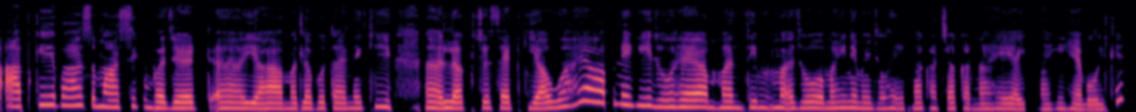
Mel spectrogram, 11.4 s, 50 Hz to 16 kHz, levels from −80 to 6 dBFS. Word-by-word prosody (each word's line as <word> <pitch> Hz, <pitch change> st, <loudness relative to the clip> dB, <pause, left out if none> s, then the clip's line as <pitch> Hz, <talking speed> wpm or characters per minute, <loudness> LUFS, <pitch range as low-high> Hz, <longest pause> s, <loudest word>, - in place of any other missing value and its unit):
आपके 295 Hz, +5 st, +1 dB
पास 280 Hz, 0 st, +1 dB
मासिक 230 Hz, +1 st, +1 dB, 0.2 s
बजट 190 Hz, -1 st, +2 dB
अ, 190 Hz, 0 st, +2 dB
या 180 Hz, -1 st, +4 dB
मतलब 185 Hz, 0 st, -1 dB
होता 185 Hz, 0 st, -2 dB
है 180 Hz, -, 0 dB
ना 185 Hz, 0 st, -3 dB
कि 235 Hz, -1 st, -1 dB, 0.4 s
अ, 200 Hz, -2 st, +3 dB
लक्ष्य 195 Hz, 0 st, +2 dB
सेट 185 Hz, -1 st, -1 dB
किया 180 Hz, -1 st, +2 dB
हुआ 205 Hz, +6 st, +1 dB
है 405 Hz, +6 st, 0 dB
आपने 330 Hz, -4 st, +1 dB
कि 270 Hz, -1 st, 0 dB
जो 225 Hz, -2 st, -1 dB
है 225 Hz, 0 st, +7 dB
मंथ 200 Hz, -1 st, 0 dB
इम 200 Hz, -1 st, -1 dB, 0.2 s
जो 195 Hz, -1 st, +2 dB
महीने 195 Hz, +1 st, -1 dB
में 185 Hz, -1 st, -3 dB
जो 175 Hz, 0 st, -7 dB
है 175 Hz, -, -6 dB
इतना 180 Hz, +1 st, -6 dB
ख़र्चा 175 Hz, 0 st, -5 dB
करना 170 Hz, -1 st, -7 dB
है 170 Hz, 0 st, -6 dB
या 170 Hz, -, -1 dB
इतना 160 Hz, 0 st, -9 dB
ही 175 Hz, -, -7 dB
है 155 Hz, -, -1 dB
बोल 155 Hz, 0 st, -4 dB
के? 440 Hz, -, -5 dB
190 Hz, 200 wpm, -25 LUFS, 180-225 Hz, 0.4 s, है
